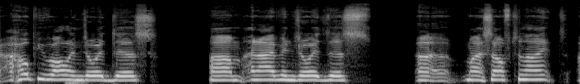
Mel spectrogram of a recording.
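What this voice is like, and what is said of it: Unwell, strained voice. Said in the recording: “Despite being a little under the weather, I do apologize for my voice.”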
